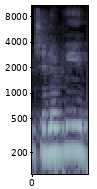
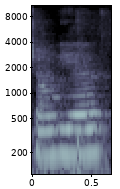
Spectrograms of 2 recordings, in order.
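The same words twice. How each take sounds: First: The name is said as its spelling suggests. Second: The name is said the Louisiana family way. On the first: This is the reading the spelling suggests. "it looks like it's supposed to be pronounced" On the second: This is how her Louisiana family says it. "Her family's from Louisiana, so they pronounce it"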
